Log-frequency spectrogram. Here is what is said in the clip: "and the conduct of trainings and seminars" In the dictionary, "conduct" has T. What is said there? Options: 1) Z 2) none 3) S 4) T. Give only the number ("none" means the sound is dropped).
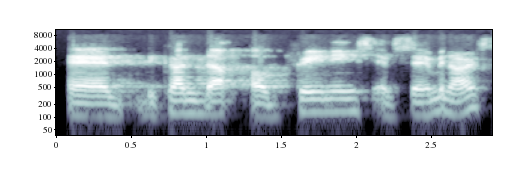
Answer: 4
